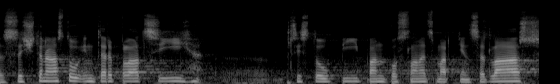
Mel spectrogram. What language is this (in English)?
Czech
